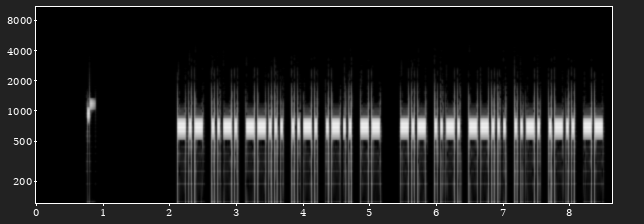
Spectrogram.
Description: Morse code, heard as a keyed tone, about 28 wpm, 700 Hz. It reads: KF7FLM KF7FLM
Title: USA Call Signs Repeated 3x 28wpm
